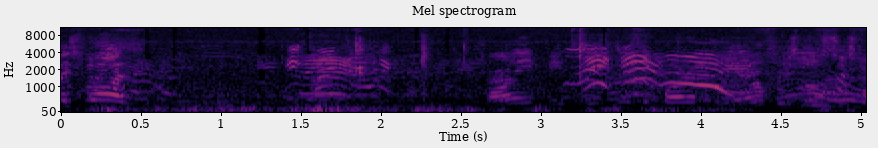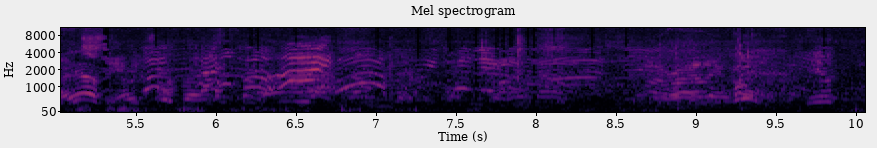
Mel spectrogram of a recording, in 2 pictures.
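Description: Faint, distant voices calling and shouting across a soccer field, with a low outdoor rumble underneath in the first few seconds.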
